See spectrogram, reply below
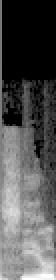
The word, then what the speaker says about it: Seal: O sea, se pronuncia SEAL, pero es SEAL, que es foca, sería.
